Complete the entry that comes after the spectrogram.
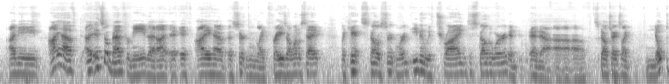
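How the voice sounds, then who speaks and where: In a Midwestern accent, a man speaks at a fairly slow pace and medium pitch with ordinary pitch variation. Audible room echo and noticeable background noise fill the recording. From US Midwest. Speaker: podcast co-host. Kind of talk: casual chat.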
